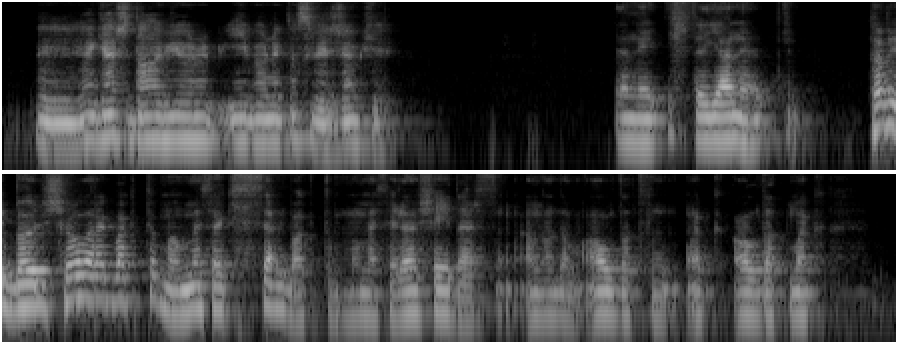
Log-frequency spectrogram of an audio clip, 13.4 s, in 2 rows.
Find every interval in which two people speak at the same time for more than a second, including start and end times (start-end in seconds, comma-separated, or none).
none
